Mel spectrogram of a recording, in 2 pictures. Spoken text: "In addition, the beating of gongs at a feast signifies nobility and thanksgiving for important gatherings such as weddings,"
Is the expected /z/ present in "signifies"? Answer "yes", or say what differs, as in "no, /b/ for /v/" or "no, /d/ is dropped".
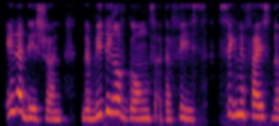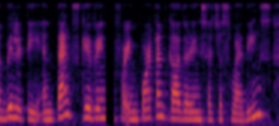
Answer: no, /s/ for /z/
